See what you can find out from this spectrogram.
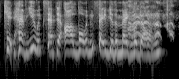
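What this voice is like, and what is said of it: Thick put-on Southern accent. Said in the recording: “in my like thickest possible Southern accent”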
